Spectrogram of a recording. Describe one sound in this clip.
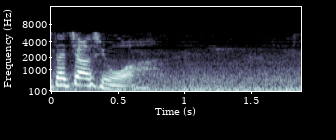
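A woman speaks calmly and coolly, close by.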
